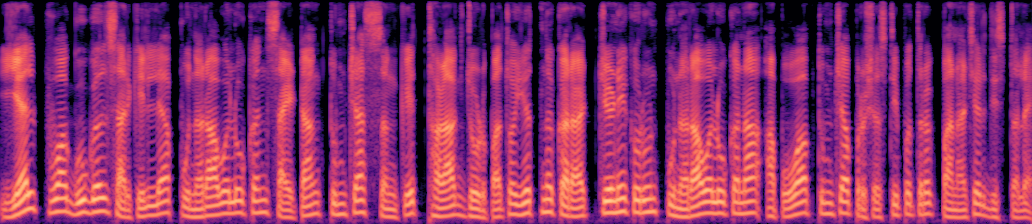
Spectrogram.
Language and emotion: Goan Konkani, neutral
